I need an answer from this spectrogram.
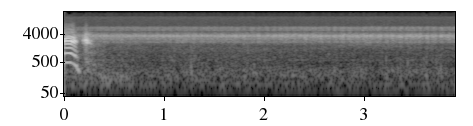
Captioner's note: snake rattles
